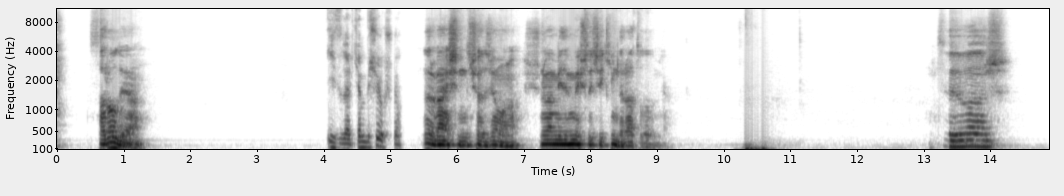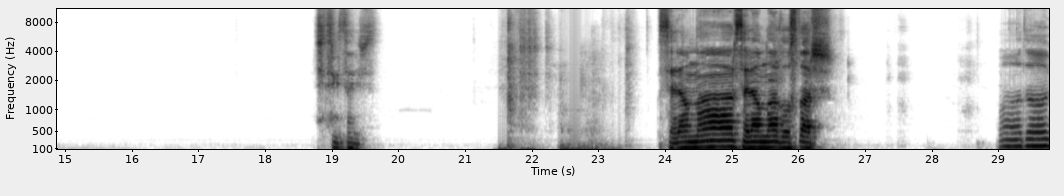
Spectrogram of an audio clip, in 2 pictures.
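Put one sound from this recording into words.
A young man talks in short bursts close to a microphone.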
